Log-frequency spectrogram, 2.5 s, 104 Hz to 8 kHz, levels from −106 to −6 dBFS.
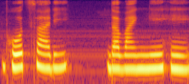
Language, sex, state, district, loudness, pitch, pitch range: Hindi, female, Madhya Pradesh, Bhopal, -14 LUFS, 240 Hz, 230-250 Hz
